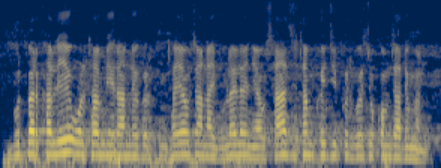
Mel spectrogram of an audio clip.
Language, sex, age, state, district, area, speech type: Bodo, male, 30-45, Assam, Chirang, urban, read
